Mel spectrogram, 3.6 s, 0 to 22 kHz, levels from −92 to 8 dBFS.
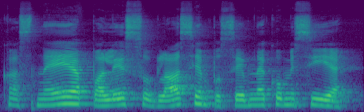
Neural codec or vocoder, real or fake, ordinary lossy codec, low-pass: none; real; none; none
